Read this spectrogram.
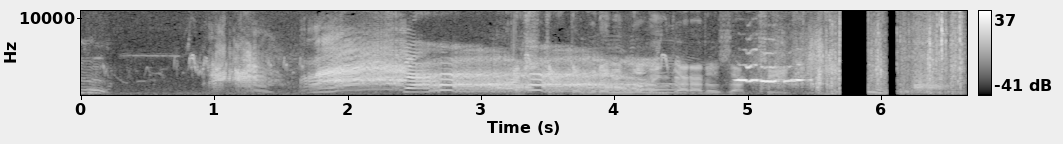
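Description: A little girl squeals and laughs loudly.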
